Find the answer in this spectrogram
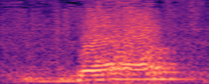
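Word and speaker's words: ض: আচ্ছা, এরপর হরফের নাম হলো দর। এটা মোটা হবে, শ্বাস বড় থাকবে এবং মাত্রার 7 অনুযায়ী হরফটাকে উচ্চারণ করতে হবে।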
